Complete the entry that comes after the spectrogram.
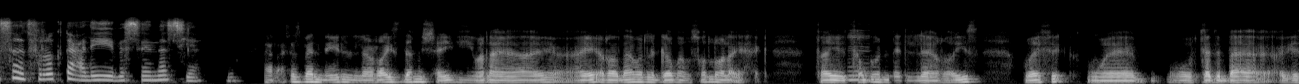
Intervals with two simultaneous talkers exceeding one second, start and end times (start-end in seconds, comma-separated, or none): none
